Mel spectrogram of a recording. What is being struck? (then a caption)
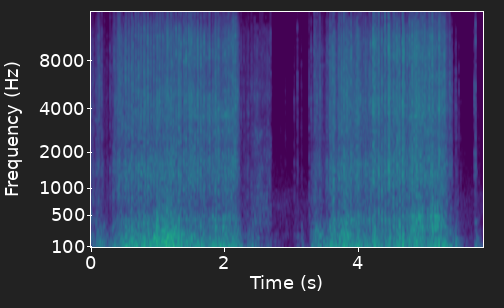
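Foam trays wrapped in plastic film. Fingertips and nails tap and scratch the clear plastic film wrapped around a large bundle of stacked white foam trays marked "24" in red. Two dense bursts of crinkly, crackling scratching, from the start to about 2.7 s and again from about 3.3 s to 5.5 s, spread from a low thump up into bright hiss. A short near-silent gap separates them, and the clip ends with a few faint taps.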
